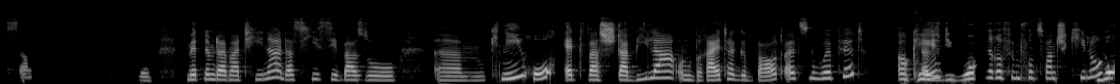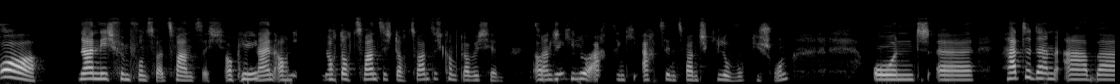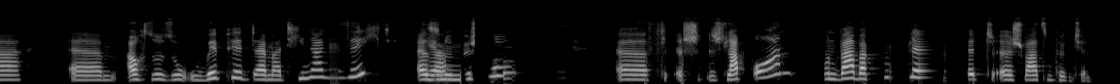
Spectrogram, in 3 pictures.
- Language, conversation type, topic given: German, unstructured, Magst du Tiere, und wenn ja, warum?
- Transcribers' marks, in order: unintelligible speech; other background noise; unintelligible speech; distorted speech; surprised: "Boah"; unintelligible speech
